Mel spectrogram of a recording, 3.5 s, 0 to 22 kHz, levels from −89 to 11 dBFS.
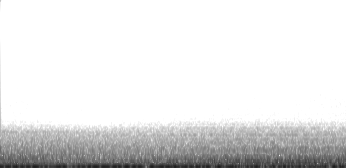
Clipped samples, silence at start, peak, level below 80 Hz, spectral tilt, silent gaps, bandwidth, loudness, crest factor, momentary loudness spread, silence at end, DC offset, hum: under 0.1%; 0 s; -4 dBFS; -20 dBFS; -15 dB/octave; none; 0.8 kHz; -26 LUFS; 8 dB; 8 LU; 0 s; under 0.1%; none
